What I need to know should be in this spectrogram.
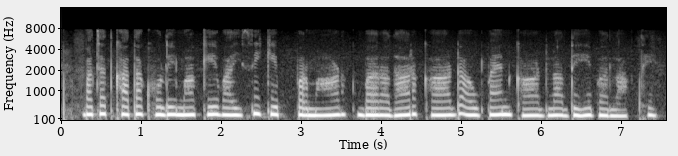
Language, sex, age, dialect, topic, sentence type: Chhattisgarhi, female, 51-55, Eastern, banking, statement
